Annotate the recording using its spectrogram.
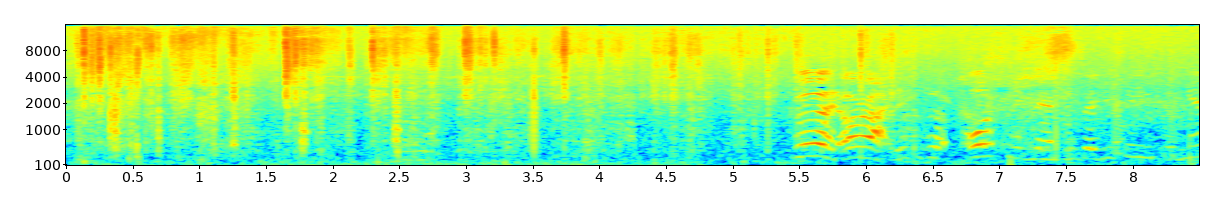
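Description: Faint clip-clop of a Friesian horse's hooves at a walk, a string of irregular clicks. A voice speaks briefly about five and a half seconds in, and is the loudest thing heard.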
